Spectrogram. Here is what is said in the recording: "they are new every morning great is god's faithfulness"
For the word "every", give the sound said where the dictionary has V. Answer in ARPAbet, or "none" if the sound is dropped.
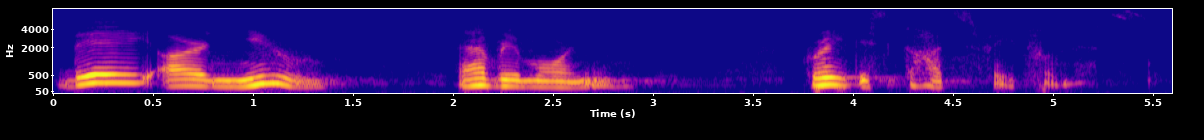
V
